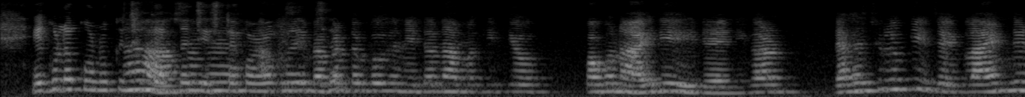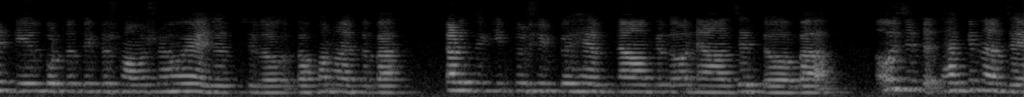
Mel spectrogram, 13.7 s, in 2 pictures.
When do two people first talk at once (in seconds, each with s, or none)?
0.8 s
